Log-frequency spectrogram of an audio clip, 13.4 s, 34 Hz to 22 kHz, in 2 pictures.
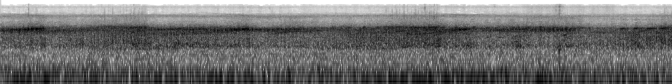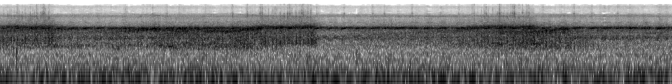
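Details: Swamp pond in June 2021 with frogs in full chorus, filmed with a Nikon D780: an unbroken wall of harsh, buzzing croaks. The intensity wavers slightly, with brief clicks and crackles scattered through.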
